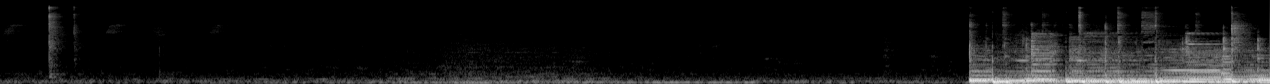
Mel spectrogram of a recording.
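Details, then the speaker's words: Martin Roland amplifier that powered on with no sound, repaired and final-tested: after quiet lead-in, music plays loud, full and clean with no crackle, hiss or hum; amplifier working normally. "hidupin suaranya udah jernih, enggak ada kemereknya."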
